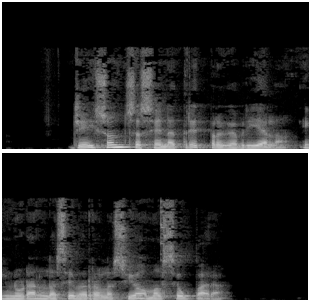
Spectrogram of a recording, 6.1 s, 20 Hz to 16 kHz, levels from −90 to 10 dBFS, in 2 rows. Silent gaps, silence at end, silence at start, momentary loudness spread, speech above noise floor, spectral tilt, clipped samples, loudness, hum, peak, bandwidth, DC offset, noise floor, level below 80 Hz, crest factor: none; 0.85 s; 0.7 s; 9 LU; 68 dB; -6.5 dB/octave; under 0.1%; -18 LUFS; none; -4 dBFS; 11.5 kHz; under 0.1%; -85 dBFS; -56 dBFS; 14 dB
